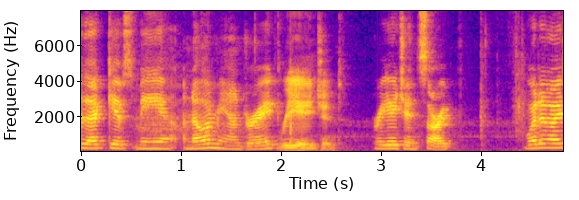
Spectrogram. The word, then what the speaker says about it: reagent: Reagent. Reagent, thank you. You said regent again.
